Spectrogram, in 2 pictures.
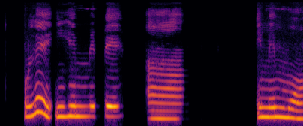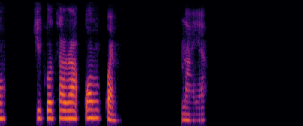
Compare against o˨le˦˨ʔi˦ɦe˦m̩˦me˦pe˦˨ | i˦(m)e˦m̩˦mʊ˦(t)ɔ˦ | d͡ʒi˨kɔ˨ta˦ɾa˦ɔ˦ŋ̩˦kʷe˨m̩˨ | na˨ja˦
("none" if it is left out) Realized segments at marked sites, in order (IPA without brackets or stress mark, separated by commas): m, none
